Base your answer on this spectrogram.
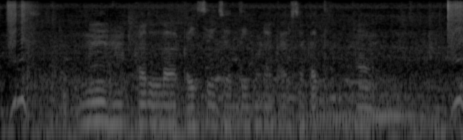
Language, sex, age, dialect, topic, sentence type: Chhattisgarhi, male, 18-24, Northern/Bhandar, agriculture, question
